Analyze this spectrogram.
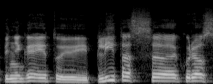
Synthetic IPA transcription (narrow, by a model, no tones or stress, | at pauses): pʲɪnʲɪɡɐɪɛɪt̪uɪpʲlʲiːt̪ɐskʊɾʲoːs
